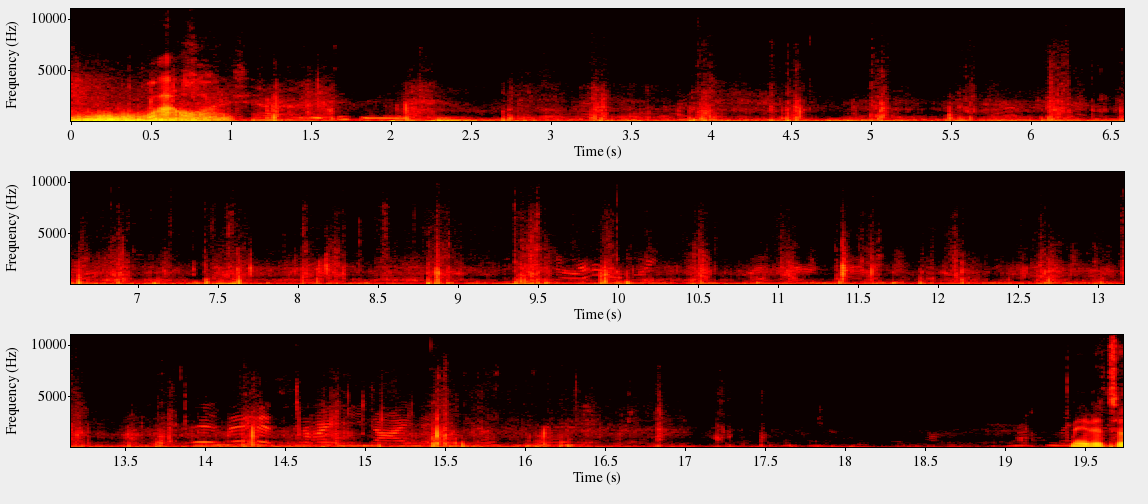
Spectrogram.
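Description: Footsteps crunch on sandy gravel at a steady pace.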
